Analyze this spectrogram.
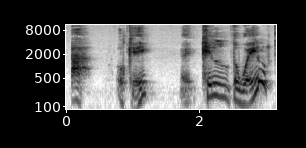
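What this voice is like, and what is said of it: Put-on French accent, worried tone. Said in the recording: “sounding worried ... I did an excellent job of conveying the worry in his voice there. And not only doing the French accent, but also conveying worry as well.”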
